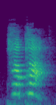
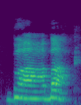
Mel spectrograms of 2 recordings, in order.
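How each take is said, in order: First: The p has a strong puff of air. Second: The b is voiced, like an Indonesian b. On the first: "Bukan juga dibacanya uh, papa. Bukan" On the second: "Bukan baba"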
